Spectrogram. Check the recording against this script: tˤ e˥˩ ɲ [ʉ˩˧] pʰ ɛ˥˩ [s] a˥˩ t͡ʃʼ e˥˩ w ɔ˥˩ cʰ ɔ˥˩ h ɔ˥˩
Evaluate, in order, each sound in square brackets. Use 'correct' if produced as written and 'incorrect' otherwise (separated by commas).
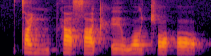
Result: correct, incorrect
